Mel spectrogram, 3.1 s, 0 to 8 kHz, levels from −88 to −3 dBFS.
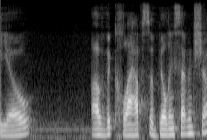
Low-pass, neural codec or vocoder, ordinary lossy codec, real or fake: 7.2 kHz; autoencoder, 48 kHz, 32 numbers a frame, DAC-VAE, trained on Japanese speech; AAC, 48 kbps; fake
